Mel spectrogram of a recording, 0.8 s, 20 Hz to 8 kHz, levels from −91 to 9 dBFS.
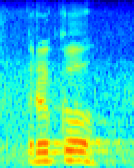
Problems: background sounds at intervals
